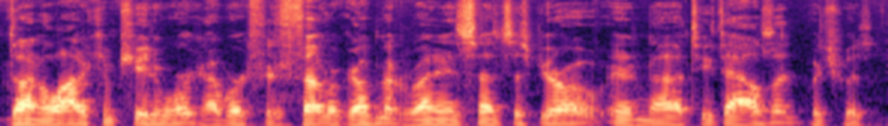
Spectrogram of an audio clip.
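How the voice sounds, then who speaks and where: A man's voice: lowish voice, steady tone, fairly quick, creaky, mellow. Older man rambling through his life story. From Connecticut. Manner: rambling, many fillers and restarts. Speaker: interview guest, music producer. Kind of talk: casual interview, life story.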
